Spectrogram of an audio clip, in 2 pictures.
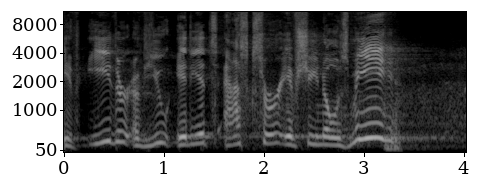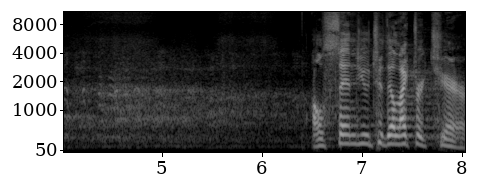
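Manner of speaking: ordinary delivery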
